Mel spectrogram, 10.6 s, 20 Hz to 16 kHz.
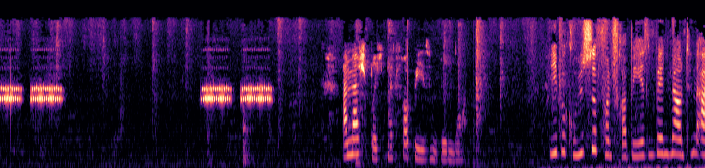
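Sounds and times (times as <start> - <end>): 
telephone ringing in a double-ring pattern: 0.0 - 1.0, 3.0 - 4.1
speech: 5.2 - 7.1, 8.2 - 10.5.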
